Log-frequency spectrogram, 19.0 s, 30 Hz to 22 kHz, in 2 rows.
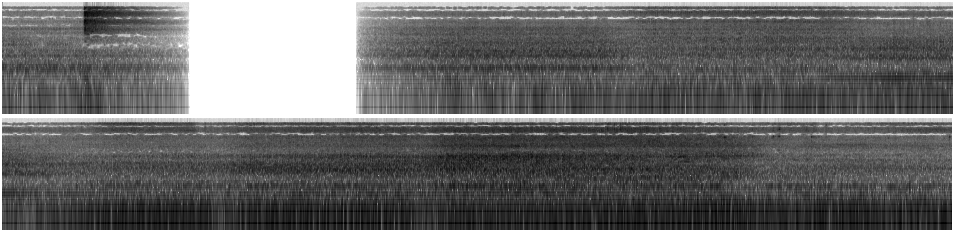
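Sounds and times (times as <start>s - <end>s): fire truck engine running: 3.6s - 19.0s.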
